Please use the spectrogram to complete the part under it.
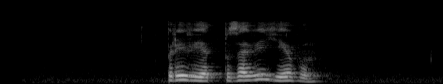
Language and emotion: Russian, neutral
